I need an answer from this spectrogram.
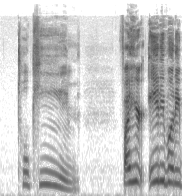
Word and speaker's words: Tolkien: believe for tolkien's children by the way it's tolkien tolkien if i hear anybody pronounce it tolkien i will punch you in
